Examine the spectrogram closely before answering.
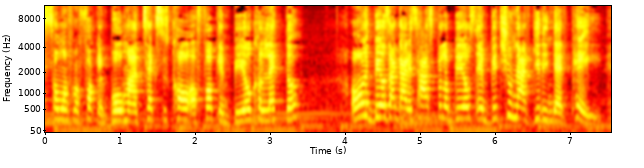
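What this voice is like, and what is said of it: Angry, irritated ranting voice. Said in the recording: “I'm kind of fucking pissed ... if I'm a little angry in my fucking voice”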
